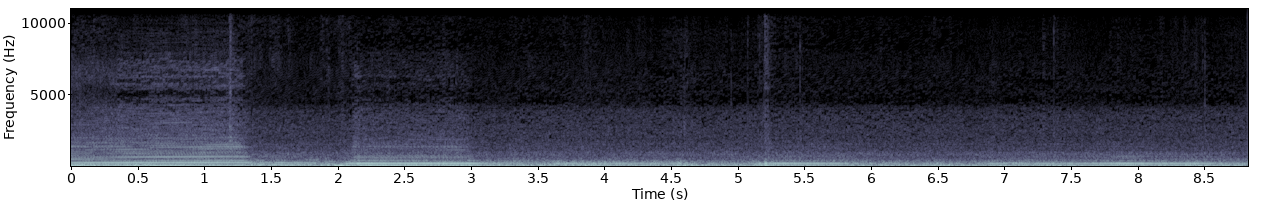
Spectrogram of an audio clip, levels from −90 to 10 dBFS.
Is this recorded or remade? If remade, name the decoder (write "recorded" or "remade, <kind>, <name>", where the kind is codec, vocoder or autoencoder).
recorded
